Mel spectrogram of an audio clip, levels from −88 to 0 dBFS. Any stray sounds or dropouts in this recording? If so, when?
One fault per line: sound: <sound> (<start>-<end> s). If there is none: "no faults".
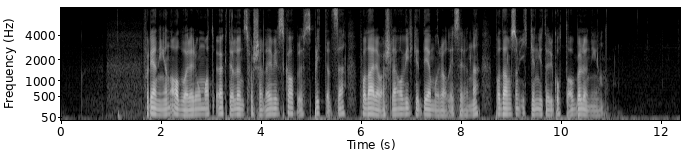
sound: thud (1.1-1.5 s)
